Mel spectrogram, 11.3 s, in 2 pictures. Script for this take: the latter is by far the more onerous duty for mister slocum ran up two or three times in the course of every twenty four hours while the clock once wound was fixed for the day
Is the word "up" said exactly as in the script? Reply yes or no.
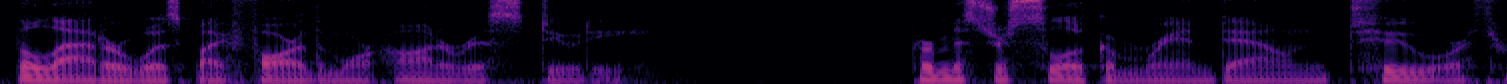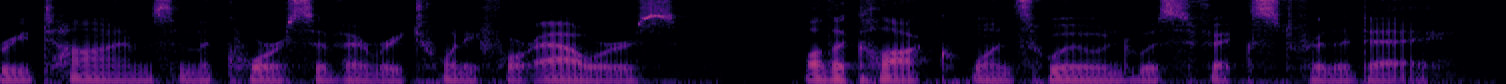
no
